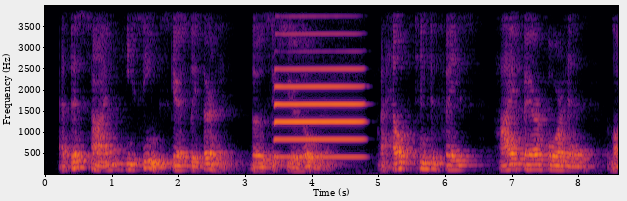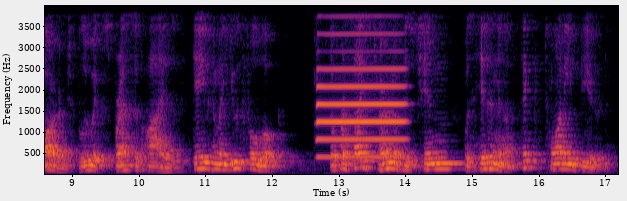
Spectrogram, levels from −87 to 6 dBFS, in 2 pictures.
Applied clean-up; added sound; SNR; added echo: none; Wind instrument, woodwind instrument; -4 dB; reverberation time 0.8 s.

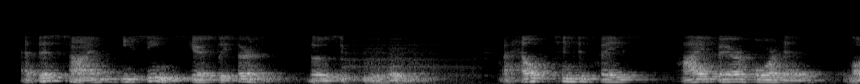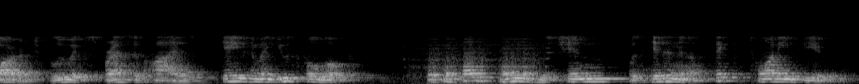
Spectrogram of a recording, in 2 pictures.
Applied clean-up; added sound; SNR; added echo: neural separator model SepFormer DNS4.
